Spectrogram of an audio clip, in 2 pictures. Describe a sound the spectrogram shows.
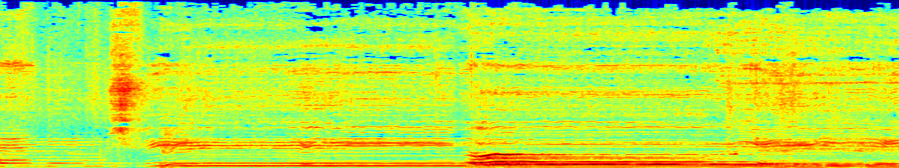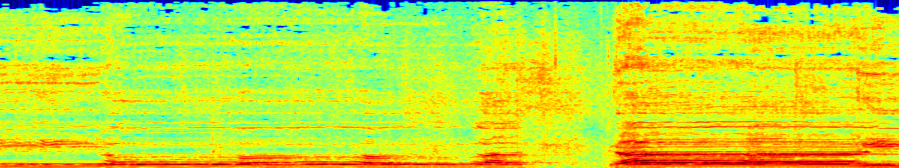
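Men sing low harmony beside a woman's voice.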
